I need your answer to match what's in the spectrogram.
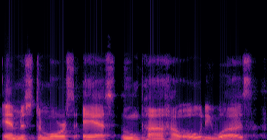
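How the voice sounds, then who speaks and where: An older woman from Ohio giving an online history lecture as guest author, measured and filled with ums and uhs. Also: on the low side. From Toledo, Ohio, US. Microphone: video call.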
